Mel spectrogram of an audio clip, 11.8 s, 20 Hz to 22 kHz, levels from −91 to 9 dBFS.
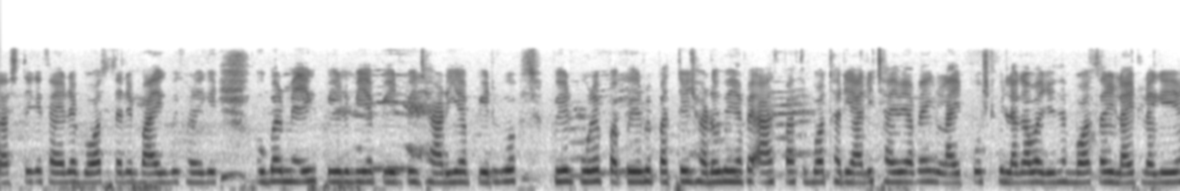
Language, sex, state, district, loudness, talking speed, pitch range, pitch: Hindi, female, Maharashtra, Solapur, -20 LUFS, 280 wpm, 205-220 Hz, 215 Hz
